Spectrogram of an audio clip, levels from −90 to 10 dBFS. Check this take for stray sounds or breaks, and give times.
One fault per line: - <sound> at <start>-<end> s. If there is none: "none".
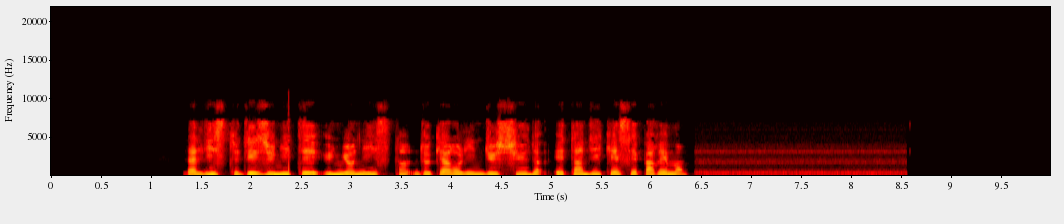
none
